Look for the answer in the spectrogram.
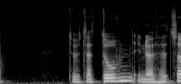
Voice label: "dwfn", Welsh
